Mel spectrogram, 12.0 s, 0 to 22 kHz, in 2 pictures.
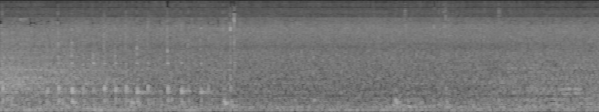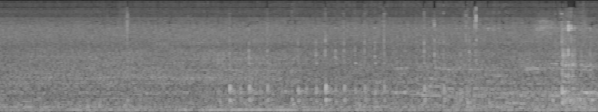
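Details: Turnigy Multistar V2 2206-2150KV brushless motor ("Baby Beast"), one of four arrived with very bad bearings: rough, gritty rumble with scattered creaks and clicks.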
